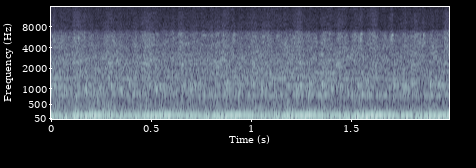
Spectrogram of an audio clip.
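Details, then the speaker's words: Ex-NZ Army V8 Land Rover after replacing military ignition with Mallory coil, optical distributor, cap, rotor and ballast resistor: steady low V8 burble at idle, even beat, no misfire or knock; idling smoothly. "all right she's all back together again and running"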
